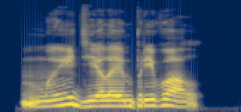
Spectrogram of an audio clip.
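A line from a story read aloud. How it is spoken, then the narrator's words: Through gritted teeth. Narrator (Russian): процедил Теодрик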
